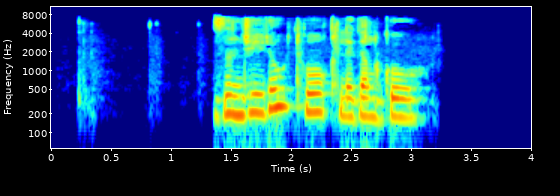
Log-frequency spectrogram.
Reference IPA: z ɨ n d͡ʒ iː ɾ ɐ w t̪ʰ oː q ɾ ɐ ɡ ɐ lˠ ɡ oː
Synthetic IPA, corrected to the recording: z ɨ n d͡ʒ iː ɾ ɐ w t̪ʰ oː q l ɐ ɡ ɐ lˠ ɡ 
